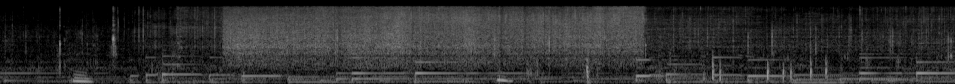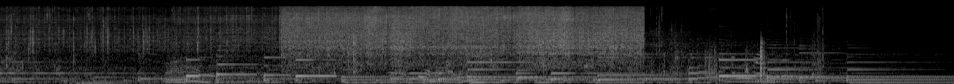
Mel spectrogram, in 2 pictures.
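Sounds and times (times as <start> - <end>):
meat sizzling in a pan: 0.0 - 16.1
chopsticks clicking against pan: 7.0 - 9.9.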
